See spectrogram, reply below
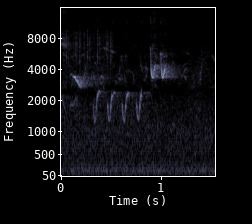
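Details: Brief nightingale phrase recorded 30 April 2021: a high whistle followed by four evenly spaced, rising chirped notes and a closing bright note.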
